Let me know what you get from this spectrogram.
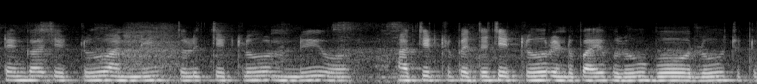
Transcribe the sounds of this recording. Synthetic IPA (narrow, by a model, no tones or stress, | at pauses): ʈeŋɡaːt͡ʃeʈluɐnːit̪olit͡ʃeʈlonuɳɖi | aːt͡ʃeʈlupɛd̪ːɐt͡ʃeʈluɾeɳɖupɐjpuluboːɾlut͡ʃuʈːu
